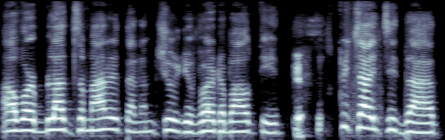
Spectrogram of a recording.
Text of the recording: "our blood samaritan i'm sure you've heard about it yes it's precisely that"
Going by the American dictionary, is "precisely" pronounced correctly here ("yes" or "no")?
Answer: no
